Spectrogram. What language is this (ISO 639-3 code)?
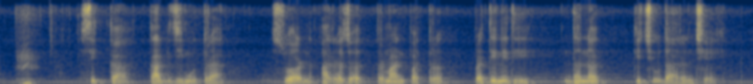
mai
